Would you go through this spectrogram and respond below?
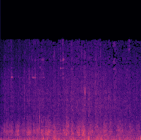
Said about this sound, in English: Then, is it dogs breathing? Under one of the dim floodlights over the running track which surrounds the pitch, there's a flash of a team of dogs and a musher.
